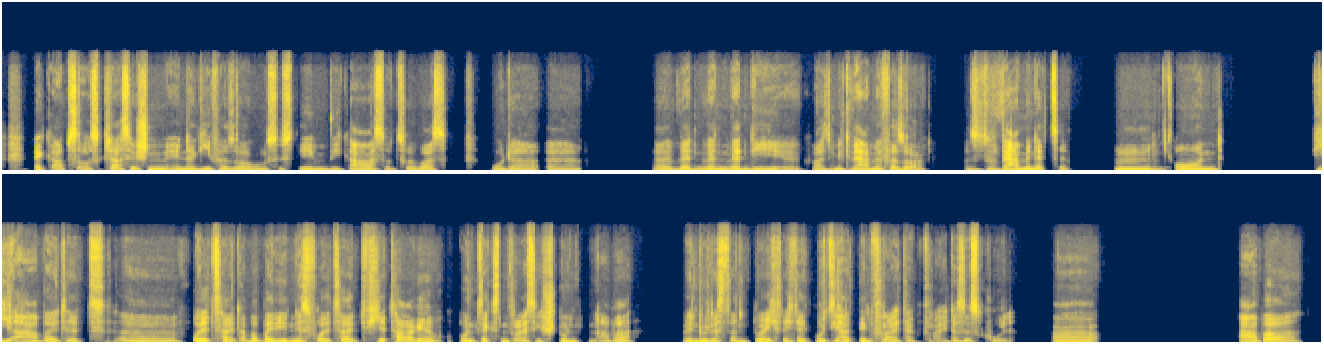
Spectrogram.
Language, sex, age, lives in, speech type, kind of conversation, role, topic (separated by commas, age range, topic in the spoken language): German, male, 50-54, Germany, conversation, advice, user, Wie finde ich im Alltag Zeit und Energie für Hobbys?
